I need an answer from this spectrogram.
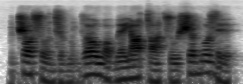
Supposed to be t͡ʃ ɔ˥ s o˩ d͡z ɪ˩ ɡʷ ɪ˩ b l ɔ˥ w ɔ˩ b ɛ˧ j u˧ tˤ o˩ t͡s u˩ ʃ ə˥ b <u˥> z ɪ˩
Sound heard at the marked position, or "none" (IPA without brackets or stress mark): o˥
